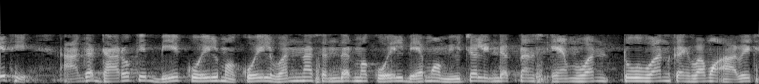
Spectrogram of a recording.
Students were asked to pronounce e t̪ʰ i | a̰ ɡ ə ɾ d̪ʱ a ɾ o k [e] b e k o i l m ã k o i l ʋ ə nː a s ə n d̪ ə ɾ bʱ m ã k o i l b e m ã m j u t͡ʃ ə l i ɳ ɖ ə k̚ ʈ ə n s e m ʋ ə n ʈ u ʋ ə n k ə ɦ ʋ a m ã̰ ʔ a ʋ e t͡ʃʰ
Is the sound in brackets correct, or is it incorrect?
correct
